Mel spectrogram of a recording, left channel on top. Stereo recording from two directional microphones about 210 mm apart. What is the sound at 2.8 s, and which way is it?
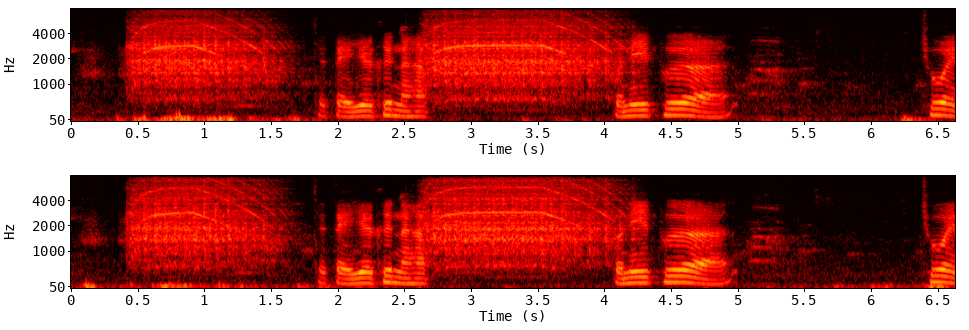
Drill, 10° right (ahead or behind).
